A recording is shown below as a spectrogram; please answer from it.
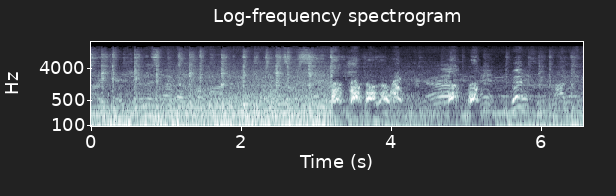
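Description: A dog barking in a quick run of short barks, starting about halfway through, over background music with a steady beat.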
